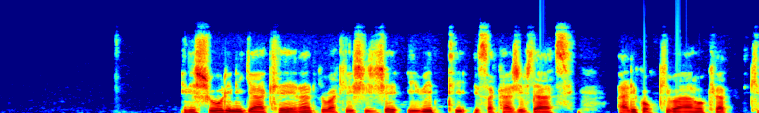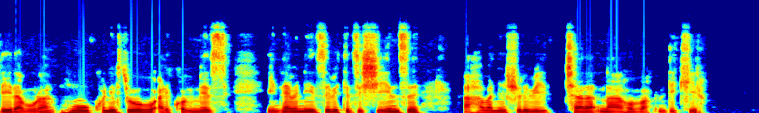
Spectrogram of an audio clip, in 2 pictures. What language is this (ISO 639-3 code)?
run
